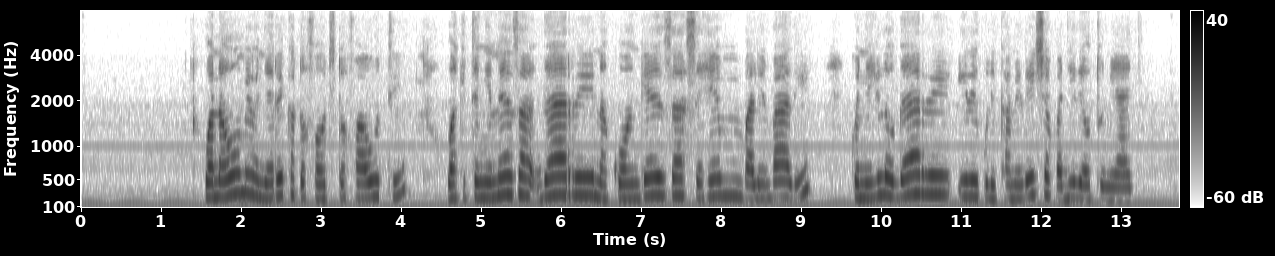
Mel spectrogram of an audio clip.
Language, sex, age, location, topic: Swahili, female, 18-24, Dar es Salaam, education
